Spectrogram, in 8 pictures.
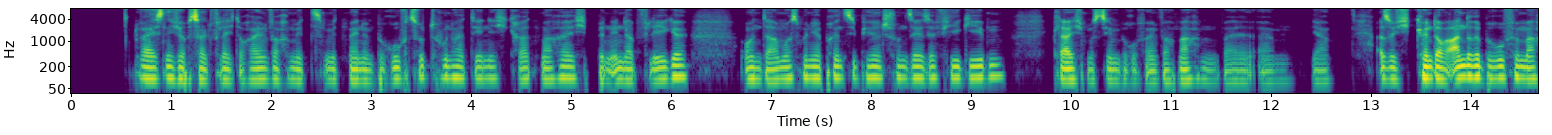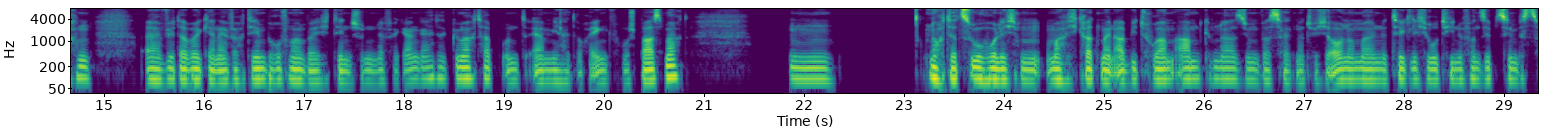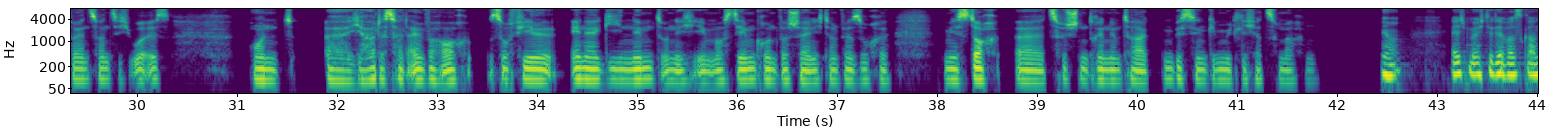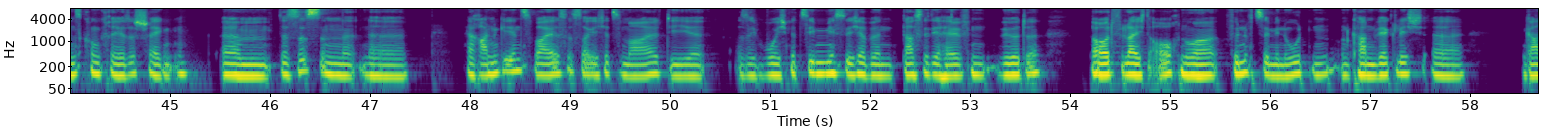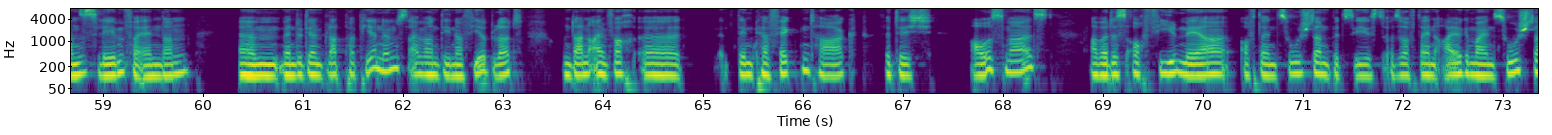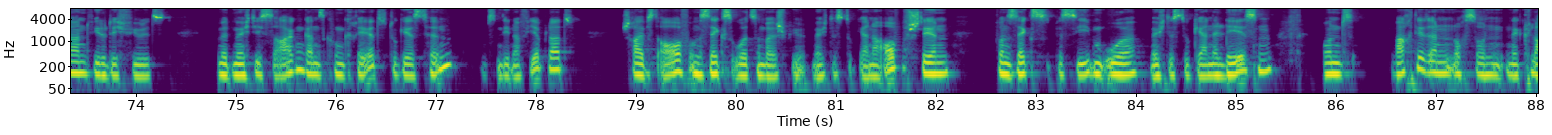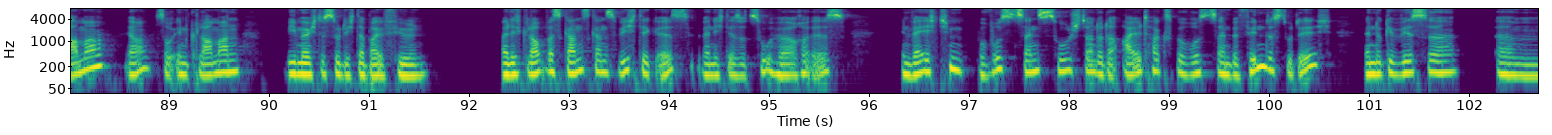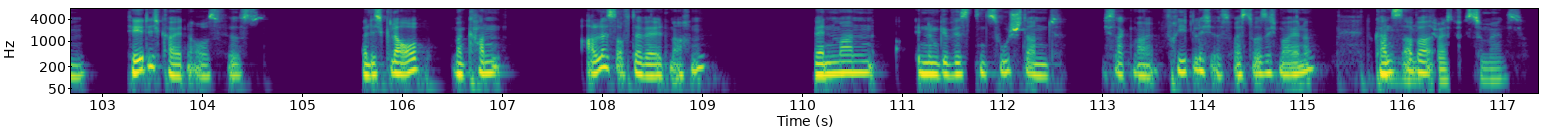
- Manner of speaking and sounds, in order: none
- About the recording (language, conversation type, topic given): German, advice, Wie finde ich heraus, welche Werte mir wirklich wichtig sind?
